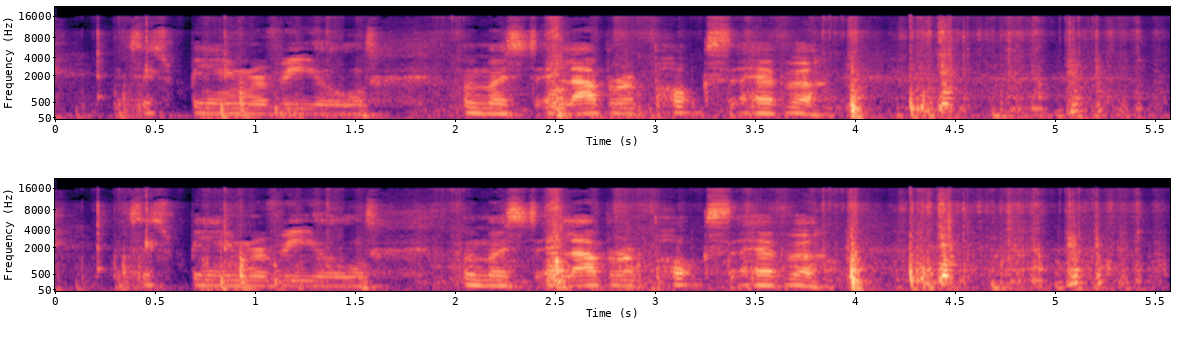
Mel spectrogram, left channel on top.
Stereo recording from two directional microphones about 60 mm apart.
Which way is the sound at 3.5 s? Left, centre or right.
Right.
